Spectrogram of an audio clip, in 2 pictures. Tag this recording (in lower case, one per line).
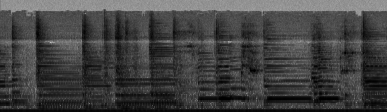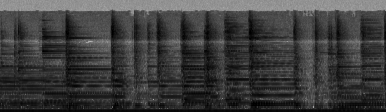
music
plucked string instrument
musical instrument
acoustic guitar
guitar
